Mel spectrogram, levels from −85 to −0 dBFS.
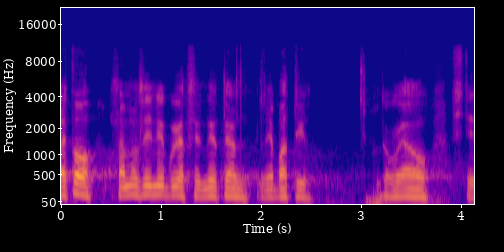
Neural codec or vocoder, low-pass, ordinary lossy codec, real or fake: codec, 24 kHz, 1 kbps, SNAC; 10.8 kHz; MP3, 64 kbps; fake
